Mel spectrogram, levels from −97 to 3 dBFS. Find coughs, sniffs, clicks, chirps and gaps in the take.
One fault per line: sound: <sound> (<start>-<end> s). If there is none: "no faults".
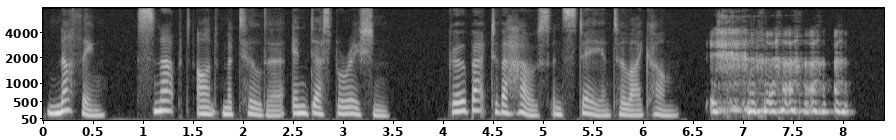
sound: laugh (6.6-8.2 s)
